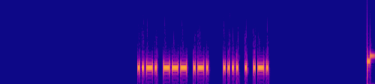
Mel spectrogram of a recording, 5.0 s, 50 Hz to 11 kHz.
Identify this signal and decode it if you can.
Morse code, heard as a keyed tone, about 42 wpm, 700 Hz. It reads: FOR HER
